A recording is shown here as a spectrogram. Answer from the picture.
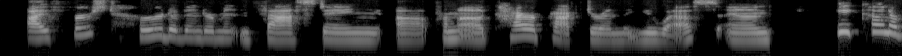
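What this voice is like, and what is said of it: New Zealand-sounding accent. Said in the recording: “all the way from New Zealand there, but don't let ... accent fool you. She's an expat from the United States”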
